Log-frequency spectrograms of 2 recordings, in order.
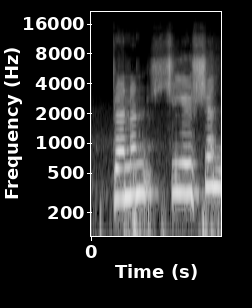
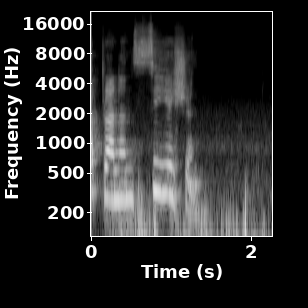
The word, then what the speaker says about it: pronunciation: आप क्या पढ़ेंगे इस वर्ड को, प्रोनाउंसिएशन या प्रोनाउंसिएशन? Here the sound of C will be S, not sh.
